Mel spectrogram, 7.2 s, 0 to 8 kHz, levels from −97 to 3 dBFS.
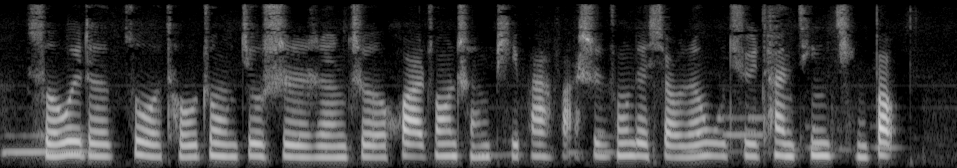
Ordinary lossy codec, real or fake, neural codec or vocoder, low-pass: MP3, 64 kbps; real; none; 7.2 kHz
